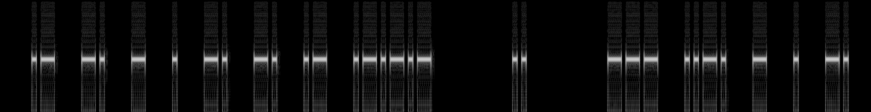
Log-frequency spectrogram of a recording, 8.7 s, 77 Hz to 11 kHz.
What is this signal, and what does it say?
Morse code, heard as a keyed tone, about 27 wpm, spaced as for 19 wpm, 800 Hz. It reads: ANTENNA. I OFTEN
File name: (spaced) / QSOs Spaced-mp3s / kc7sac @25 sp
